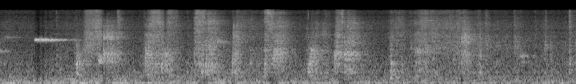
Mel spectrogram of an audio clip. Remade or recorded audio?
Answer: recorded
